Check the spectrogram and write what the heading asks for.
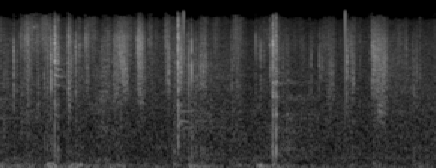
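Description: Badminton racket strikes on a shuttlecock in a fast doubles rally: sharp, short hits roughly once a second, with the players' footsteps thudding on the court between them.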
